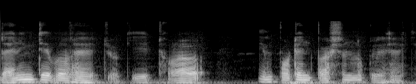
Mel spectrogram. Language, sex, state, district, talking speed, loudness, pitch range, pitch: Hindi, male, Arunachal Pradesh, Papum Pare, 160 wpm, -17 LUFS, 85-105 Hz, 95 Hz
